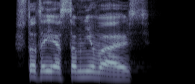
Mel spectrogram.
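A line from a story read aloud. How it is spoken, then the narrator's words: Cold remark. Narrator (Russian): холодно проронила она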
